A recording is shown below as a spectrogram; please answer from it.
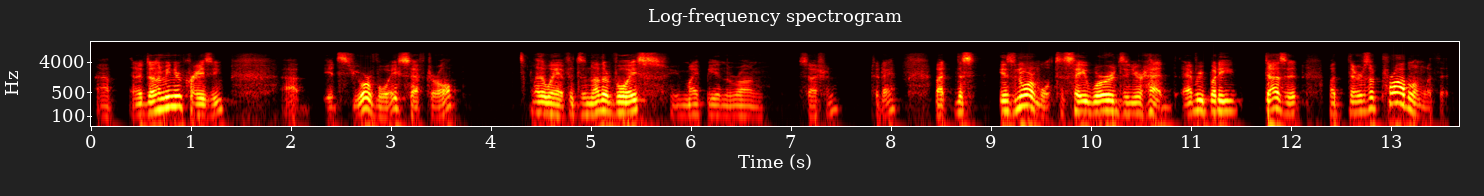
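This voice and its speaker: This Chicago-born speed-reading instructor, a native Polish speaker, has a medium-pitched voice and runs a slide-based webinar lesson from a small indoor room. He stays friendly, quizzes his audience and slips in light jokes. Captured on a webcam inset, the recording is dry and slightly dull with no echo.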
